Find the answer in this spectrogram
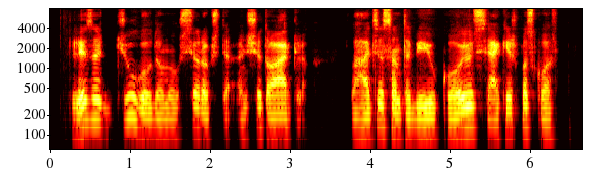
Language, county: Lithuanian, Kaunas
